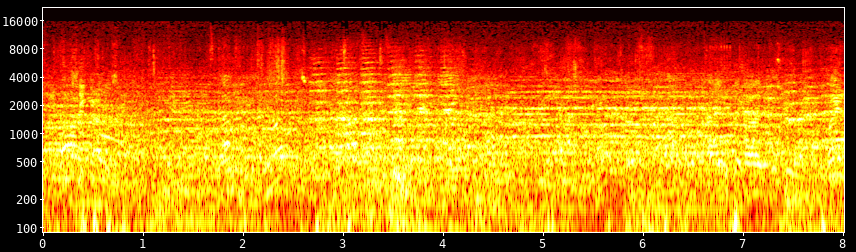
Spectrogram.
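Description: Street crowd murmuring and talking, many voices overlapping at a low level.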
